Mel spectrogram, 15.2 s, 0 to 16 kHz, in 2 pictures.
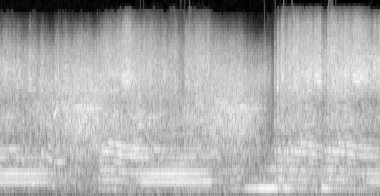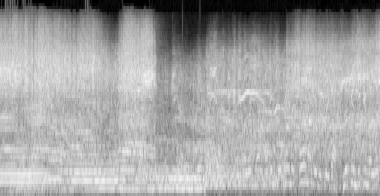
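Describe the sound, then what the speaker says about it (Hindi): Race cars speed loudly through a film race, including a red number 30 car, with a continuous engine roar beneath an excited commentator who talks throughout. "अपनी कार पर पूरा नियंत्रण रखते हुए दाहिनी ओर से मल्होत्रा आगे निकलते हुए"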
